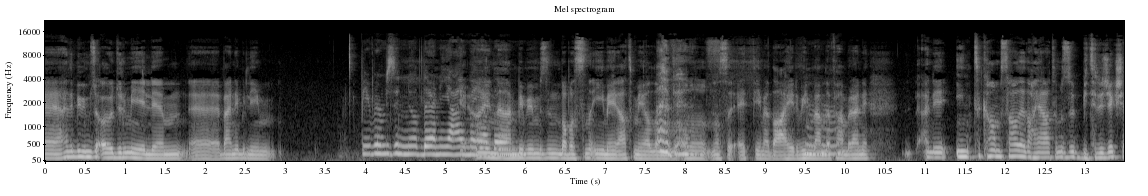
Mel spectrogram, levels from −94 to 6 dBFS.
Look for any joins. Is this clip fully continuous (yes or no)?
yes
